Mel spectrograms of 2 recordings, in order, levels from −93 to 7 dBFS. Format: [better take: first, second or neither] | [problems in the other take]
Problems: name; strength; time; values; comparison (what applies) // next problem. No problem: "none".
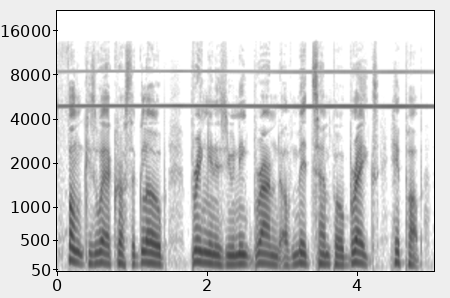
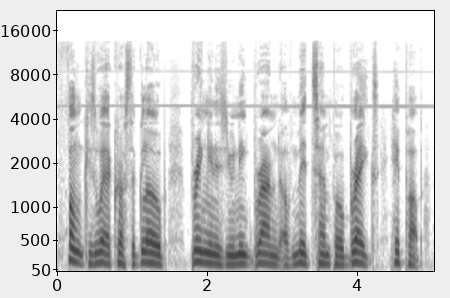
second | high-pitched whine; loud; throughout; 5 kHz, 6 dB below the speech; faint in the second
